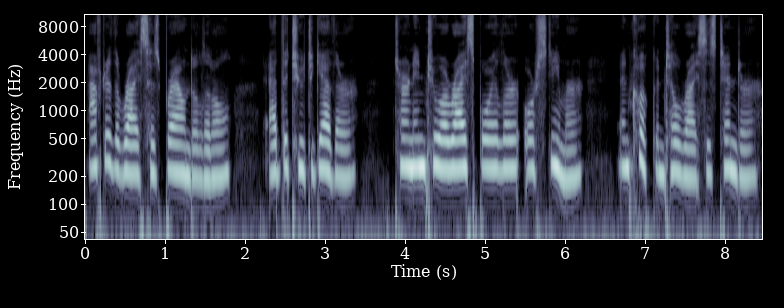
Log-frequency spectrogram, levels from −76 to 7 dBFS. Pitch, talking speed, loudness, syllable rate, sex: 220 Hz, 170 wpm, -17 LUFS, 4.9 syllables/s, female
